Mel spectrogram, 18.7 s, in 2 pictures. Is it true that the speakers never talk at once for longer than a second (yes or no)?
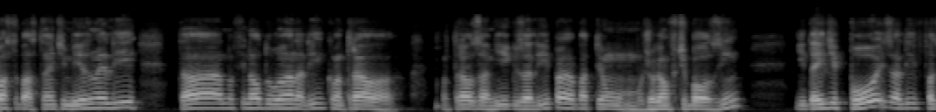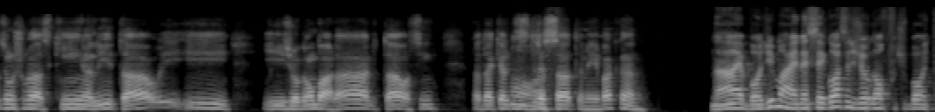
yes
